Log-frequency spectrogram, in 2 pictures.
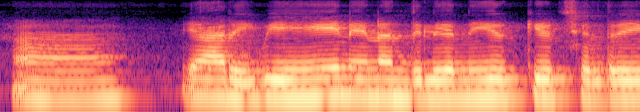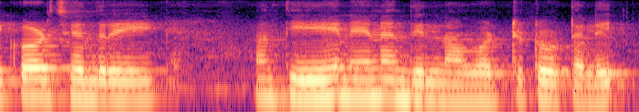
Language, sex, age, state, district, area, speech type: Kannada, female, 45-60, Karnataka, Bidar, urban, spontaneous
